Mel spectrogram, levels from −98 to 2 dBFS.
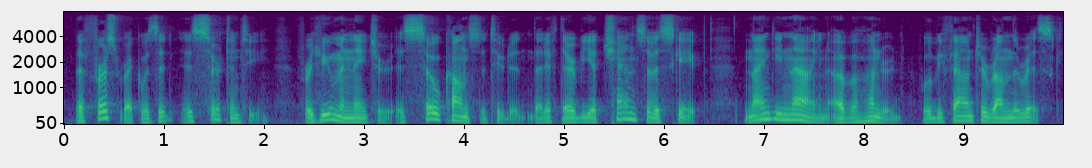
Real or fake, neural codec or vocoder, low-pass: real; none; 7.2 kHz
